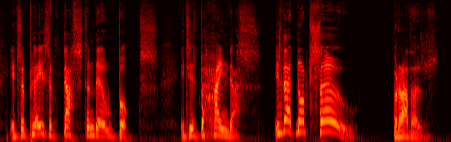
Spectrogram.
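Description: Using a put-on character voice, a man speaks high in pitch with big pitch swings. The tone is bright and sharp, and the pace is fairly slow.

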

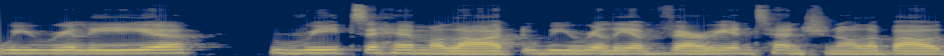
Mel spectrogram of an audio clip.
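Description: Here a woman speaks with an American accent at a fairly low pitch. Her intonation is monotone and flat. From Trinidad. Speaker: women's rights organizer. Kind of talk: interview conversation.

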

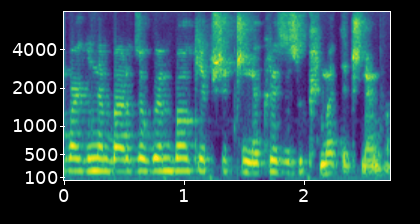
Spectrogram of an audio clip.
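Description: A woman talks in monotone, flat intonation at a fairly high pitch. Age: 20s. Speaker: climate activist. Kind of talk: interview.

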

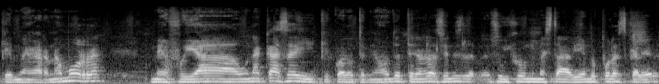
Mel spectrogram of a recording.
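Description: Against noticeable background noise, a man talks at a very fast pace in a monotone, flat intonation. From Monterrey, Mexico. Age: 40s. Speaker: radio sports commentator. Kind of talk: casual chat.

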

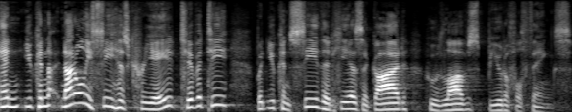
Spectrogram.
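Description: A man with an Upper Midwest accent, fairly high-pitched, bright and sharp in tone, with very wide pitch swings and a fairly slow pace. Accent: Upper Midwest American. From North Dakota, Bismarck. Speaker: pastor. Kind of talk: sermon. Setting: church. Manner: halting, many fillers.

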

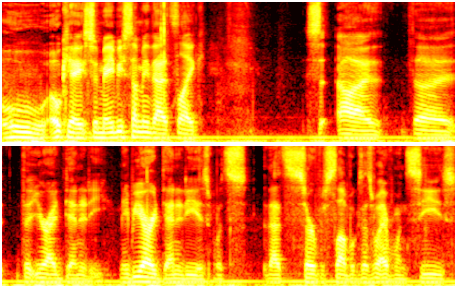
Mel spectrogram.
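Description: A man with an American accent speaks at a fairly low pitch and moderate pace, with vocal fry and very wide pitch swings. Audible room echo surrounds his voice. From New York (upstate). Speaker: podcast host. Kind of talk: casual chat.

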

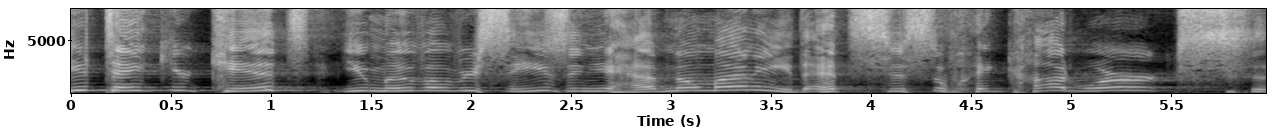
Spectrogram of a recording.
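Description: A man speaks at a fairly slow pace with an extremely high pitch and ordinary pitch variation, over noticeable background noise. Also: hardly any pauses. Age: 60s. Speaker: pastor. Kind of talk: sermon.

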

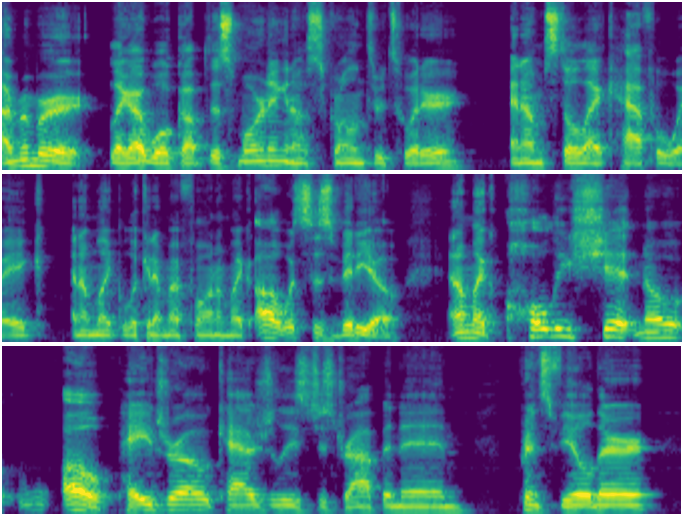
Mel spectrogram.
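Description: A man's medium-pitched, normal speaking voice at a fairly quick pace, with ordinary pitch variation. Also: very clean recording, silent background. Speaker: gaming content creator. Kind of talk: casual chat.

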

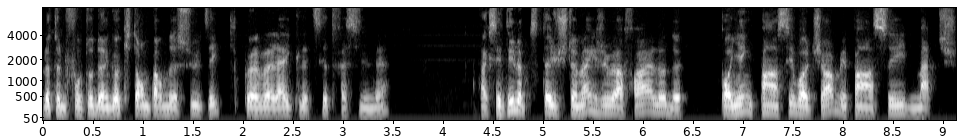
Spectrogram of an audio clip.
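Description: In an ordinary speaking voice, a man talks fairly quickly at a fairly high pitch with ordinary pitch variation and big swings in loudness, the sound dry and close with no echo. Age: 40s. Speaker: sports photographer. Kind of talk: interview.

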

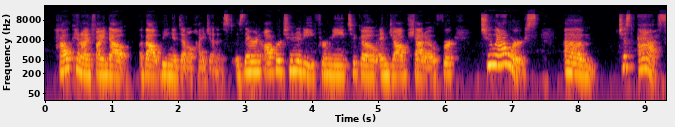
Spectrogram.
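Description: A woman speaks at a moderate pace in a Midwestern American accent. Her medium-pitched voice is somewhat breathy. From Kansas, Emporia. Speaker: community relations manager. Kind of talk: interview.

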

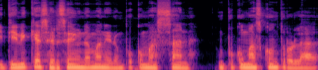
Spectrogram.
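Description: Over a silent background in a very clean recording, a man uses a normal speaking voice with fairly even intonation. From Colombia. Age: 30s. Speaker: podcast co-host. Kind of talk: casual chat.

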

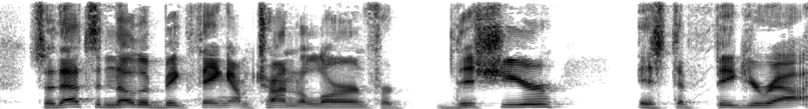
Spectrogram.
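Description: A fairly high-pitched man with a Southern US accent talks at a fairly quick pace on a very clean recording with a silent background. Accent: Southern US (Georgia). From US South, Georgia (Coweta County). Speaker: youth nonprofit founder. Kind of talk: interview. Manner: energetic.

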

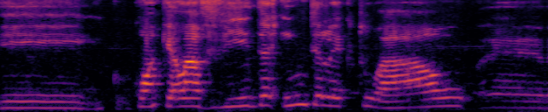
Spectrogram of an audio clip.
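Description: Over noticeable background noise, a woman talks at a very slow pace with a medium pitch. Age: 50s. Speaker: psychotherapist. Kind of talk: casual film discussion livestream.

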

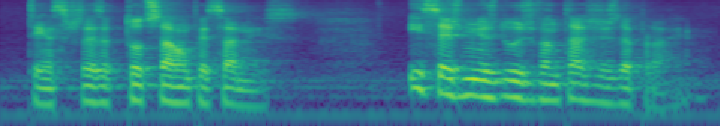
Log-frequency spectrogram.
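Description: Audible room echo surrounds a man's voice. He speaks at a fairly low pitch with ordinary pitch variation. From Azores, Terceira island. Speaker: podcast host. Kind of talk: casual solo monologue. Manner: casual, slightly halting.

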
